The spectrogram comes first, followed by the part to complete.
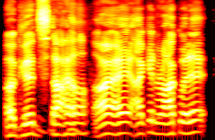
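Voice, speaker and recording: A man interviewing a skater in an excited, chatty way, full of slang. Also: high voice, brisk, no echo. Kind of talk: casual interview.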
